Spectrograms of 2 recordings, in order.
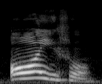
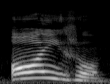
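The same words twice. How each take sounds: First: The first vowel sounds like 'oy'. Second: The first vowel sounds like 'oy'.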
